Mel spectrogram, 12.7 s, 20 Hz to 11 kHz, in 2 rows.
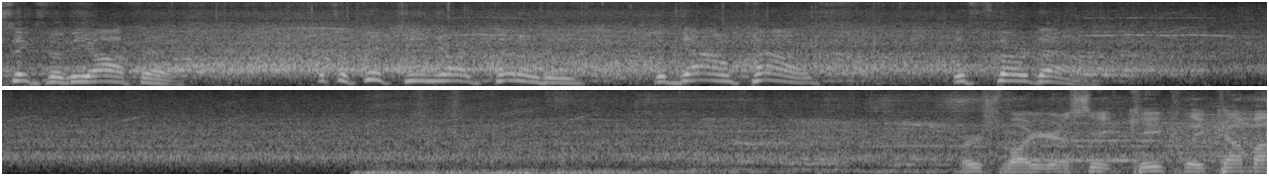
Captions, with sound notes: number 66 of the offense. It's a 15-yard penalty. The down counts. It's third down. [cheering] First of all, you're going to see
